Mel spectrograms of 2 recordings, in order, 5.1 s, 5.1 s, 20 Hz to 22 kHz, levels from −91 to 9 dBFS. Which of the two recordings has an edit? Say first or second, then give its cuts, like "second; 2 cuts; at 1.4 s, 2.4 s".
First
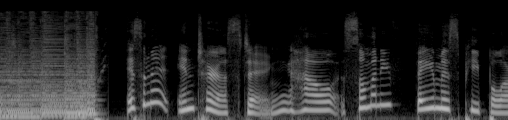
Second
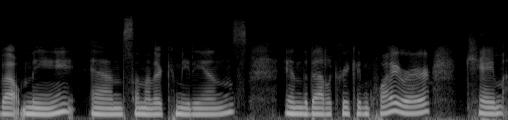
first; 1 cut; at 1.1 s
